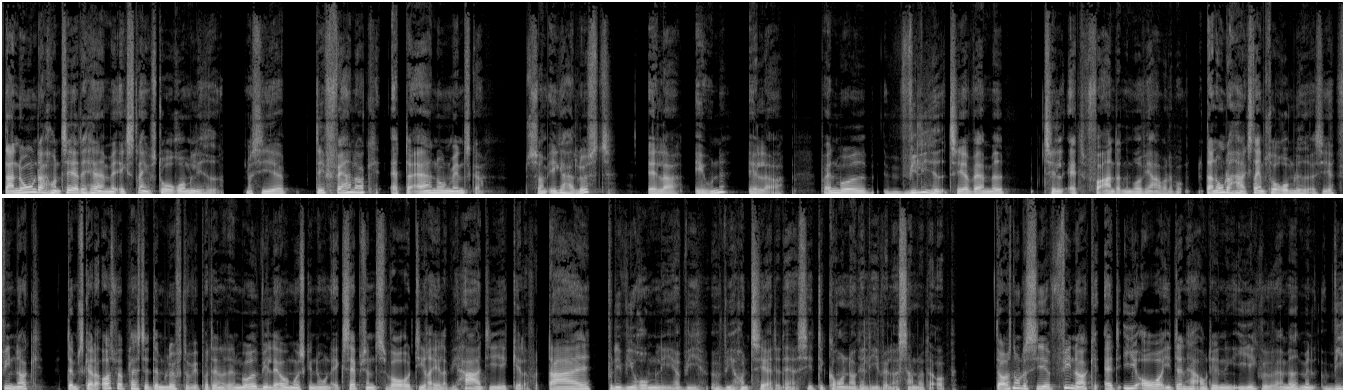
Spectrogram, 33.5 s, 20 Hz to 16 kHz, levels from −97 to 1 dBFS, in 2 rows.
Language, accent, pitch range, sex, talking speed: Danish, native, 120-160 Hz, male, 230 wpm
